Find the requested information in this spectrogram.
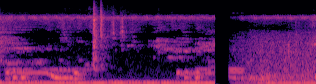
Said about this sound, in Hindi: और ये देखें उड़ा हुआ कबूतर है।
